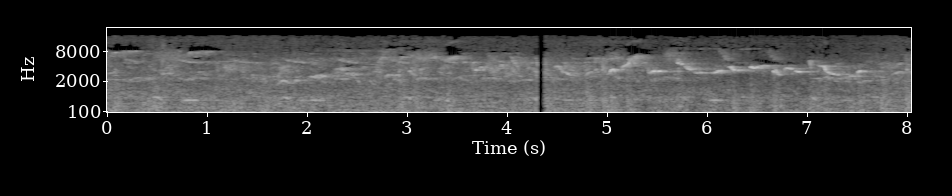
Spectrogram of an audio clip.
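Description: Several songbirds chirping and singing together in a busy chorus of high chirps. A brief break about four seconds in, after which louder, clearer whistled notes come in quick succession.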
